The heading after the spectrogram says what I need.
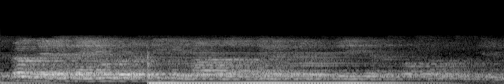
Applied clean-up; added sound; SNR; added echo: none; Keyboard (musical); 2 dB; reverberation time 2.2 s.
